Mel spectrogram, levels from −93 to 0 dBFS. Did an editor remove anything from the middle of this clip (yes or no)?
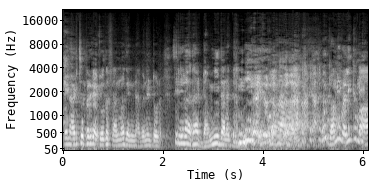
no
